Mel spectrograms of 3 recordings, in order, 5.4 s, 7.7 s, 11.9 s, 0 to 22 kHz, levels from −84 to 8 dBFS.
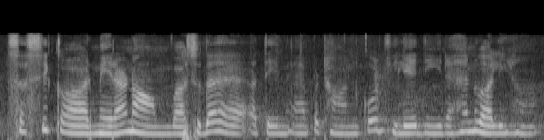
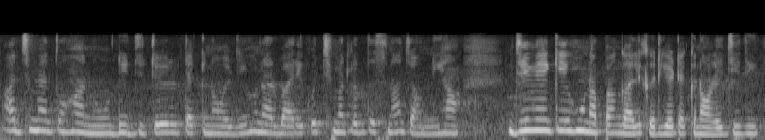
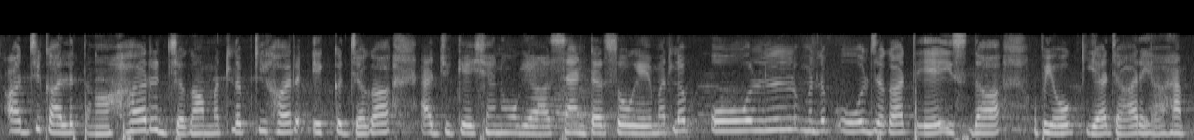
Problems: background sounds at intervals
